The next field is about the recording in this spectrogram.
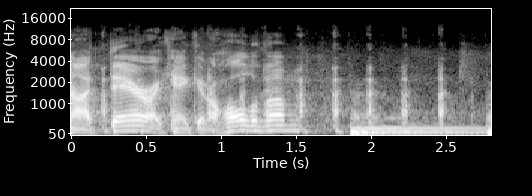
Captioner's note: laughs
